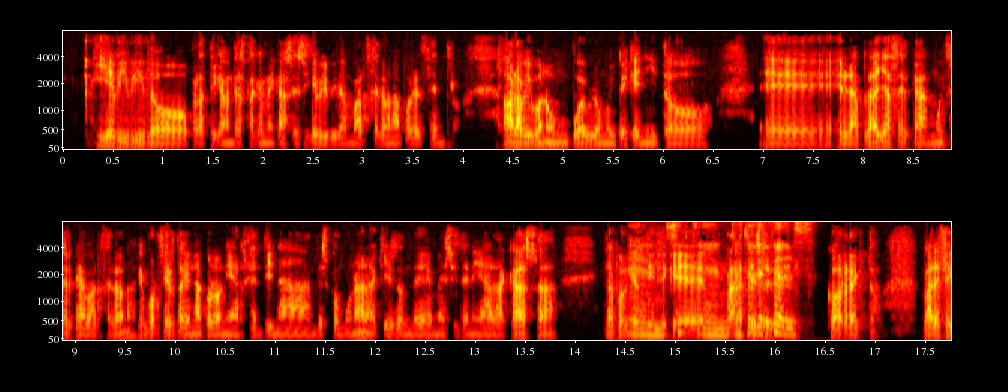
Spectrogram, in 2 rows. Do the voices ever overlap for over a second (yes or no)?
yes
